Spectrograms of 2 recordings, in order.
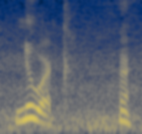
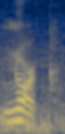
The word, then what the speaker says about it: Newark: York I pronounce it Newark I give it two syllables whereas Newark residents pronounce it Nork norc like n-o-r-k Newark I guess if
